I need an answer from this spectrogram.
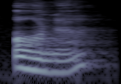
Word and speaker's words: honour: Here are a few more words with a silent H. Hour, honour, honest, exhausted, vehicle, and ghost.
